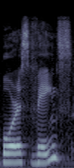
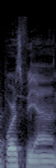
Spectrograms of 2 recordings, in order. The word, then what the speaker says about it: Boris Vian: Collaborated on a successful audio rendition of Boris Veins. Um, am I saying it right? Boris Vans. Boris. It was Yeah, Boris Vian.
